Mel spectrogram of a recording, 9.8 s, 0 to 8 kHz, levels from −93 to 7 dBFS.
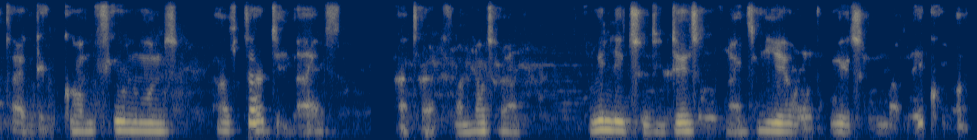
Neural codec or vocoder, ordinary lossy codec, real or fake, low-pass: codec, 16 kHz, 2 kbps, FunCodec, trained on Chinese and English, 25 frames a second; Opus, 24 kbps; fake; 7.2 kHz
